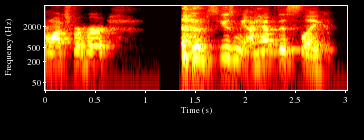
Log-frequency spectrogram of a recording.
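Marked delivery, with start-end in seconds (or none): none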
